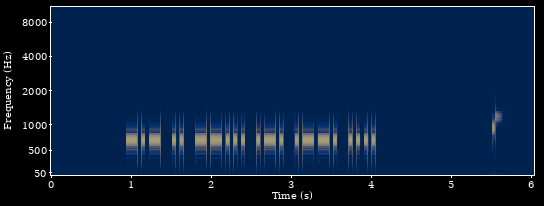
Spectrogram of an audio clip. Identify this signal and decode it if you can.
Morse code, heard as a keyed tone, about 25 wpm, 700 Hz. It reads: KI7RPH
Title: USA Call Signs - 6 Characters - 2x Character Spacing - 25wpm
